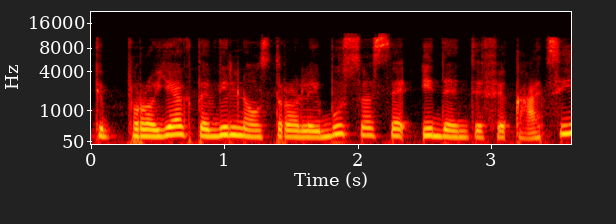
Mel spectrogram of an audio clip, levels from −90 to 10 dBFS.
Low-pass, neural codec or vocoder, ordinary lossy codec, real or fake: 10.8 kHz; none; Opus, 32 kbps; real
